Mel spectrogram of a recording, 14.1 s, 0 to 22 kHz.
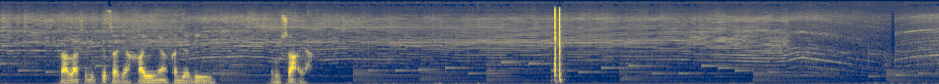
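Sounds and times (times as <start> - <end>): background music melody: 0.0 - 14.0
electric planer motor whine: 0.0 - 14.0
sharp double click: 8.3 - 8.5.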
